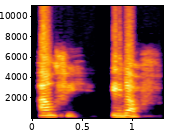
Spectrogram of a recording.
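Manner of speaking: loud firm command to the dog; firm scolding. Real, not acted. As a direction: tell the dog off sharply.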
